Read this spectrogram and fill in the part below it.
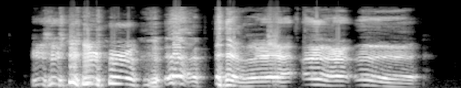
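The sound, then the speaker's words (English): A person performs a harsh, rasping coughing fit after a huge puff of fungal spores hits his face, about half a dozen loud, voiced hacks in quick succession, close up and alone, sounding like a vocal imitation of violent coughing. “And he gets a huge puff of spores from the fungi near him and goes right in his face and he starts coughing horribly.”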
